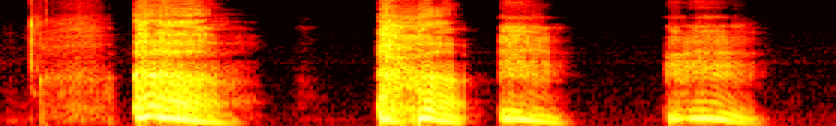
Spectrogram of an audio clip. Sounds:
Throat clearing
